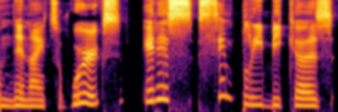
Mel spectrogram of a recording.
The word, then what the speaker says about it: Ninite: Ninite. So, as you heard, Ninite is spelled N as in November, I as in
